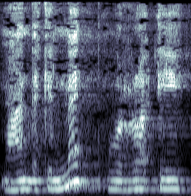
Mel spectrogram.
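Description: A man with an Egyptian accent teaching Quran recitation rules, saying each word slowly and then explaining and correcting. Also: mid-range voice, noisy background. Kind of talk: tajweed lesson. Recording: echoey room with long reverb, dull lo-fi sound.

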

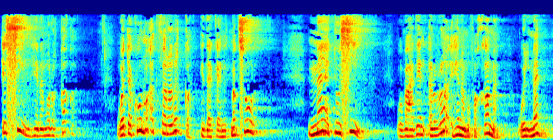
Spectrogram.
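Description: A man with an Egyptian accent teaching tajweed, who patiently slows down to model each word for a learner. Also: a little high. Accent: Egyptian Arabic. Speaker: Quran recitation teacher. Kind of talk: tajweed lesson. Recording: echoey reverberant room, dull lo-fi sound.

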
